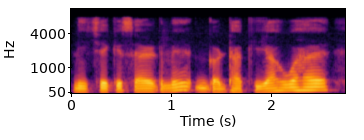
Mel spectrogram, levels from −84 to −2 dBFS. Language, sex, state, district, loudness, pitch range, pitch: Hindi, male, Jharkhand, Garhwa, -16 LUFS, 100-120 Hz, 100 Hz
